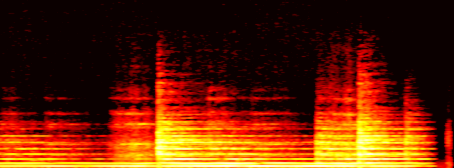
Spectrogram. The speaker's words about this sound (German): Täglich ließ sie abends um die neunte Stunde die Turmglocke läuten.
